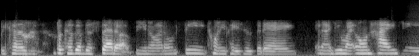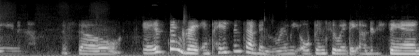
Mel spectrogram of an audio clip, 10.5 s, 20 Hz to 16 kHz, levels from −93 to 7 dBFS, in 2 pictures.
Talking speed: 200 wpm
